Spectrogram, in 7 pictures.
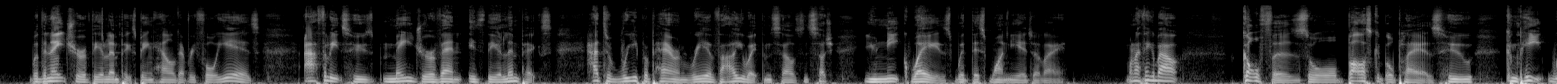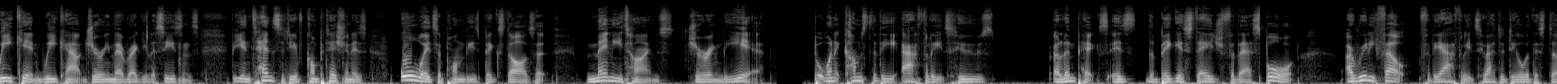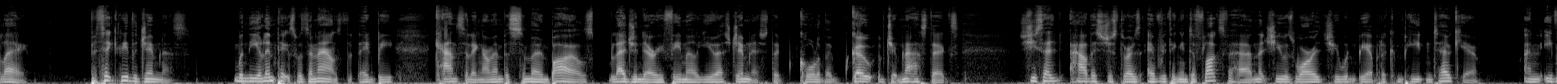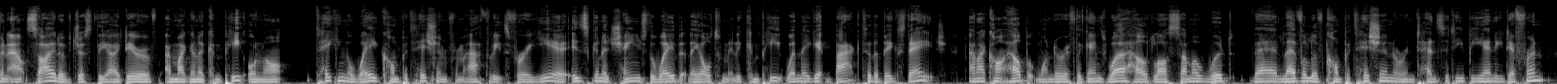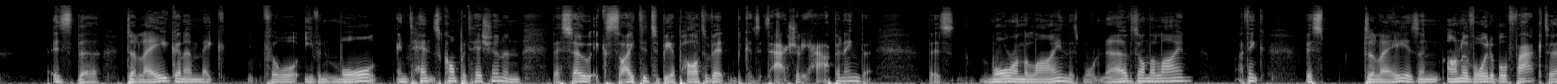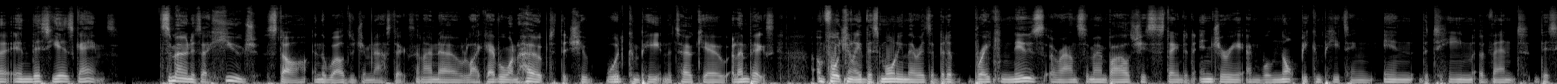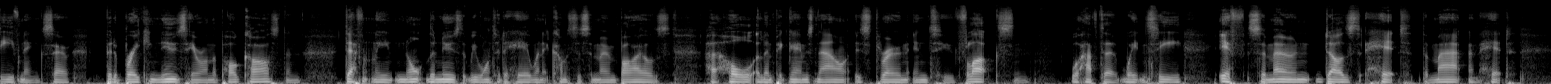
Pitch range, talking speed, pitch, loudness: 105-130 Hz, 200 wpm, 115 Hz, -23 LUFS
